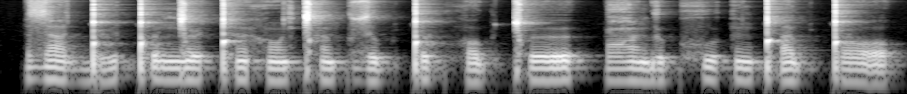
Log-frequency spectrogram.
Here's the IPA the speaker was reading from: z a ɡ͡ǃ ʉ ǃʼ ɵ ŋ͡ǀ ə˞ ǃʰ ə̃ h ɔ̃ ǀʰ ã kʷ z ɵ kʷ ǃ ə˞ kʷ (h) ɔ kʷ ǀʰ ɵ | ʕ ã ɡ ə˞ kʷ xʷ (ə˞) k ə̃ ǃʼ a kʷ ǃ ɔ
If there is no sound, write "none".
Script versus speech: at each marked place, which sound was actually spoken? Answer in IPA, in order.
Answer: h, ə˞

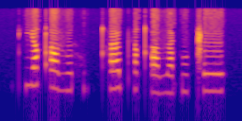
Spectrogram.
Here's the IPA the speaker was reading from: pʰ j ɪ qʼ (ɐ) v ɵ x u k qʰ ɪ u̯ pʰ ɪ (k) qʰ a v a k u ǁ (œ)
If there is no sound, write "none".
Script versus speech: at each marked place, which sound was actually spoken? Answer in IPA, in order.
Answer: a, none, ɵ

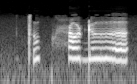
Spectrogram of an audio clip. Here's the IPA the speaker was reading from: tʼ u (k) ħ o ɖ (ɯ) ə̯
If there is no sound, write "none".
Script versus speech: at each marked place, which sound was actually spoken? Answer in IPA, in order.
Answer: k, ɯ

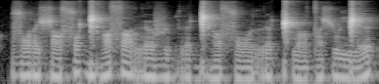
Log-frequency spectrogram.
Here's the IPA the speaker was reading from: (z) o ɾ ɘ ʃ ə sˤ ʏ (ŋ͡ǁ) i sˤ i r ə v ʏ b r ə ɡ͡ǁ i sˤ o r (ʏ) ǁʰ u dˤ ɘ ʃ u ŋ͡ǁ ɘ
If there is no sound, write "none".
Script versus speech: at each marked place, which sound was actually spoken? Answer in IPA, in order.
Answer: zˤ, ɡ͡ǁ, ə

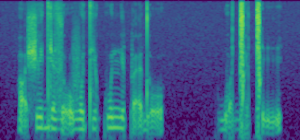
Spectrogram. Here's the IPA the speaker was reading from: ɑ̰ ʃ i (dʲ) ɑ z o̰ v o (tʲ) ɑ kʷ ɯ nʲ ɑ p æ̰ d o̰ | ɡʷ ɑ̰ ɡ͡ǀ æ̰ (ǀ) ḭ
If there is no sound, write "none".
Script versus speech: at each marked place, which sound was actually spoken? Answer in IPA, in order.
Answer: dʲ, tʲ, ǀ

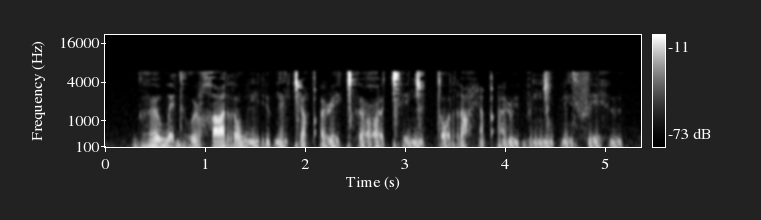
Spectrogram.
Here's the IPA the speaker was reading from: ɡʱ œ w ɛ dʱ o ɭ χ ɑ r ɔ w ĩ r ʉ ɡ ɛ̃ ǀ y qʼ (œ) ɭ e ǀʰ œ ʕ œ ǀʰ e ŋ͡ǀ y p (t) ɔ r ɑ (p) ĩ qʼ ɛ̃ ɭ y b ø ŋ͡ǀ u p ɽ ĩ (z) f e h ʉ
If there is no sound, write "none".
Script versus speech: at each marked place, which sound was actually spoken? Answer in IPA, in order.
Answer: ø, t, h, z

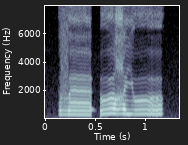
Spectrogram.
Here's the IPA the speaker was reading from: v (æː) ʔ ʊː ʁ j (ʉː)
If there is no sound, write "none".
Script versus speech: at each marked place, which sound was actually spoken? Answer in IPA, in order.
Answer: ɜː, ʊː

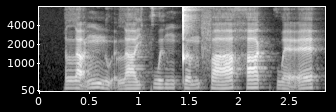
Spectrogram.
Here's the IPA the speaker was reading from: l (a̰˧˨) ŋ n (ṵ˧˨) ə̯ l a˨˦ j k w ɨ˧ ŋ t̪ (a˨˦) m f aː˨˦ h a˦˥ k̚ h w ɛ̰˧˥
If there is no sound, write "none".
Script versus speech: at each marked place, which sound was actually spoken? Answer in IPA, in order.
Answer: a̰˧˥, ṵ˧˨, ə˨˦

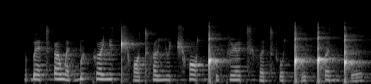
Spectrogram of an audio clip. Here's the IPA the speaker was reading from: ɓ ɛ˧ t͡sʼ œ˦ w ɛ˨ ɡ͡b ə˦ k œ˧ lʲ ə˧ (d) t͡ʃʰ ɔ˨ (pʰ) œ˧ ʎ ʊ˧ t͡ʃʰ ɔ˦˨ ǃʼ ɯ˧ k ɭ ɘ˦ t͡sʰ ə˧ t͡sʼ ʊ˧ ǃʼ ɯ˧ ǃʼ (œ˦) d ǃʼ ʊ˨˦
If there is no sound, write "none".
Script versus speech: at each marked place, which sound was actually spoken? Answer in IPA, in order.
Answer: d, tʰ, ə˦

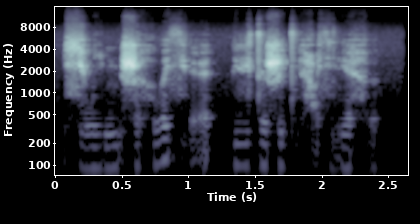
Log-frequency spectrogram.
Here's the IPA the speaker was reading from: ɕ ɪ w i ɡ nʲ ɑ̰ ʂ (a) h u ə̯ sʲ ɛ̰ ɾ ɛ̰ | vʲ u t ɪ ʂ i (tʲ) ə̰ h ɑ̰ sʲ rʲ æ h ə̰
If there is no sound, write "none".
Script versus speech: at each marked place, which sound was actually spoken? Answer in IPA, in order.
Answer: ə, tʲ

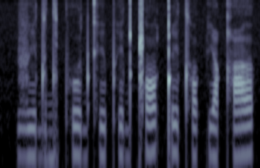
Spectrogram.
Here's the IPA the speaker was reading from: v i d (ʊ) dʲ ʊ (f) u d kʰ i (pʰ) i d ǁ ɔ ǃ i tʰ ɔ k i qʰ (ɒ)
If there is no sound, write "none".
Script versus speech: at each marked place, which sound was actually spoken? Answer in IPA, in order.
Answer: ʊ, pʰ, pʰ, ʌ

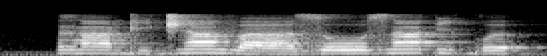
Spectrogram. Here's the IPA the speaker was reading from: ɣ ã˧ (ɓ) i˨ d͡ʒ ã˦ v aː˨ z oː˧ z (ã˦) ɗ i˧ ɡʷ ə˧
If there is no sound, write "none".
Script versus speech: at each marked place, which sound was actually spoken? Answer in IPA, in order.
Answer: ɡ, ã˦

